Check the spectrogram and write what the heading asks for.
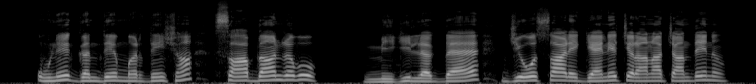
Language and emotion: Dogri, fearful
